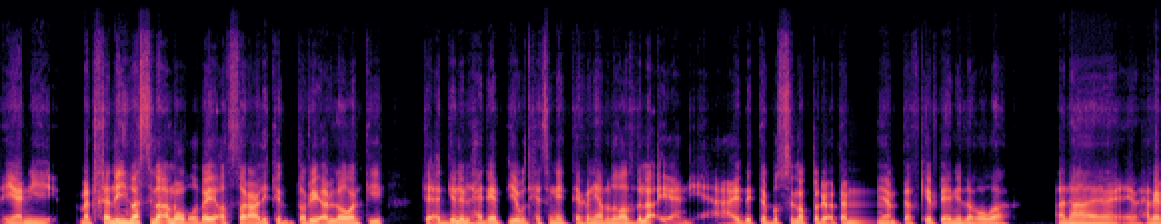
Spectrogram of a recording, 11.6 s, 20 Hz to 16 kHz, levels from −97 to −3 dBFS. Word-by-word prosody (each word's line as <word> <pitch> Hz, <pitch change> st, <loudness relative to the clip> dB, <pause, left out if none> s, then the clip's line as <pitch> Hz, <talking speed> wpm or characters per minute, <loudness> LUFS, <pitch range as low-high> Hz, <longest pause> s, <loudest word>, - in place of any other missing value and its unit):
يعني 110 Hz, -2 st, -1 dB, 0.2 s
ما 125 Hz, -, +3 dB
تخليش 145 Hz, -, +4 dB
بس 195 Hz, -1 st, +4 dB
بقى 200 Hz, +1 st, +5 dB
الموضوع 160 Hz, 0 st, +3 dB
ده 165 Hz, -, +4 dB
يأثّر 155 Hz, -5 st, +2 dB
عليكِ 140 Hz, +7 st, +1 dB
بالطريقة 125 Hz, +2 st, +1 dB
اللي 120 Hz, 0 st, +2 dB
هو 135 Hz, +2 st, +6 dB
أنتِ 145 Hz, 0 st, -3 dB, 0.5 s
تأجلي 125 Hz, +3 st, +1 dB
الحاجات 120 Hz, -1 st, +1 dB
دي 125 Hz, 0 st, +2 dB
وتحسّي 125 Hz, +1 st, -4 dB
إنِك 115 Hz, -4 st, -1 dB
تعمليها 115 Hz, +3 st, 0 dB
بالغصب 115 Hz, 0 st, 0 dB
لأ، -, -, +3 dB
يعني 90 Hz, +3 st, -6 dB, 0.2 s
عايزِك 125 Hz, +2 st, -3 dB
تبصي 115 Hz, -2 st, -4 dB
لها 125 Hz, -, +3 dB
بطريقة 115 Hz, -1 st, -2 dB
تانية 115 Hz, -1 st, -3 dB
بتفكير 110 Hz, +1 st, -4 dB
تاني 110 Hz, +1 st, 0 dB
اللي 110 Hz, 0 st, -1 dB
هو 110 Hz, 0 st, -1 dB, 0.5 s
أنا، 100 Hz, -2 st, +1 dB, 0.2 s
الحاجات 110 Hz, +2 st, 0 dB
115 Hz, 170 wpm, -22 LUFS, 110-130 Hz, 0.5 s, هو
